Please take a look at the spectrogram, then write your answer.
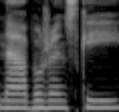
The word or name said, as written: náboženský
